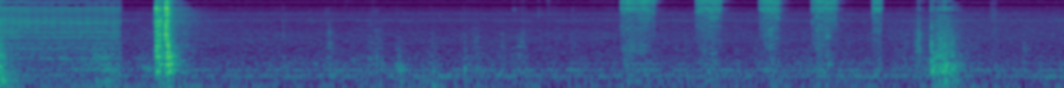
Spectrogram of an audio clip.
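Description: Cordless drill whirring briefly as it backs a screw out of a pickup's door trim panel. A few seconds later the panel is pried off, with a string of six or seven sharp clicks and pops as its retaining clips snap loose.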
